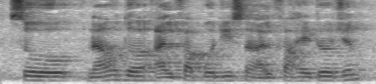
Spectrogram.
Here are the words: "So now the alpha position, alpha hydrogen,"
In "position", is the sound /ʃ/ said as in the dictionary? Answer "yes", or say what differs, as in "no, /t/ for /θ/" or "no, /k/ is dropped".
no, /s/ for /ʃ/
